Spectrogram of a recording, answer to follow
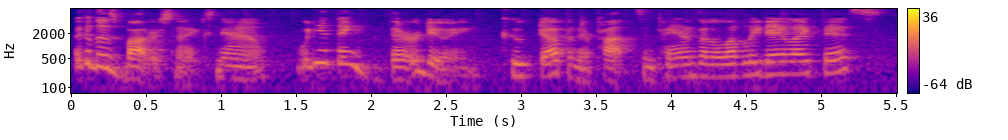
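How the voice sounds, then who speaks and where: A woman voicing a loud, cheerful, bossy bird who lectures and laughs heartily. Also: very animated, brisk, a little hiss or hum. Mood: hearty. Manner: hearty, know-it-all, booming.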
